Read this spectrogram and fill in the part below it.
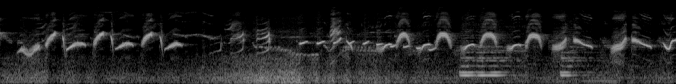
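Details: Tame caged Chinese hwamei that clings to the cage and flicks its wings and tail sings loud, clear whistled phrases of rising-and-falling notes, repeated rapidly in quick bursts, with a few lower, harsher notes mixed in near the end.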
